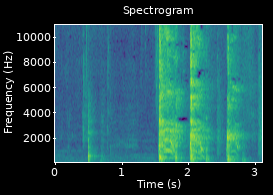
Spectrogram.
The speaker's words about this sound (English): will you cough?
